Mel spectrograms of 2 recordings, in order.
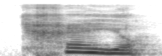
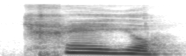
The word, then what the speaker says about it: crayon: la reine le dit quand le y est placé entre deux voyelles il se prononce y y si on divise les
